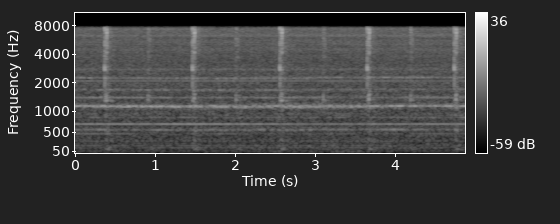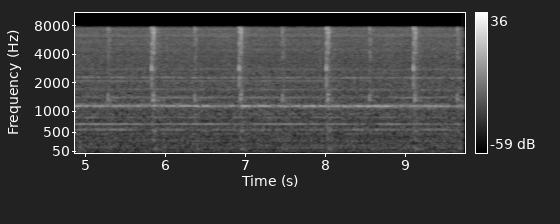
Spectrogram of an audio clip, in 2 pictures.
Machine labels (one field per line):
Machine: valve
